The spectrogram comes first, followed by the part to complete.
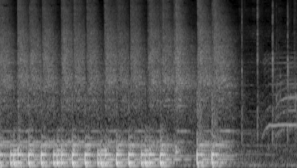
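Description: Southern lion dance percussion: the big lion drum beaten in rapid strokes with cymbals and gong ringing along. The beating stops near the end.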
